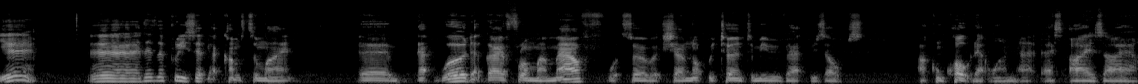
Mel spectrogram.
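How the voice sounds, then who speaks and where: A man talks at a very deep, low pitch and a moderate pace. His pitch swings very widely. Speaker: bible teacher. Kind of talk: bible study. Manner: halting.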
